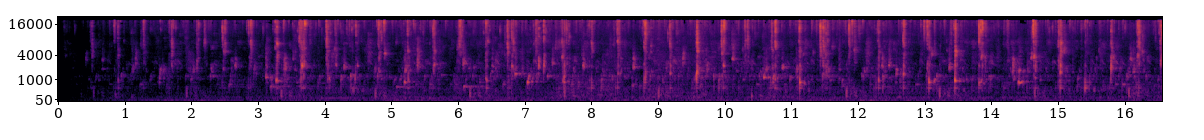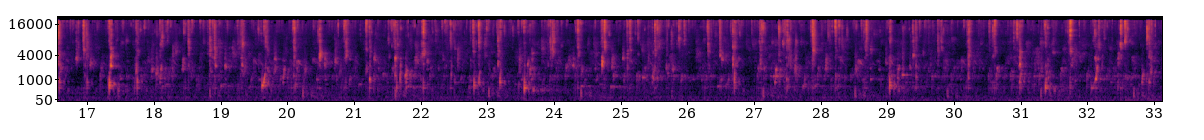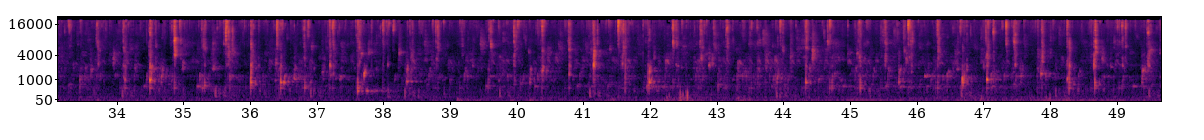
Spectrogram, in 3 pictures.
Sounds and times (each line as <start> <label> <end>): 0.1 rhytmic water dripping in rain drenage well 49.6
